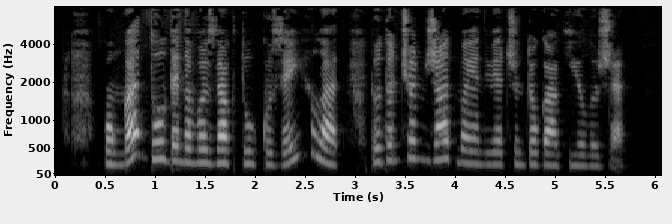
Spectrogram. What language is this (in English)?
Mari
